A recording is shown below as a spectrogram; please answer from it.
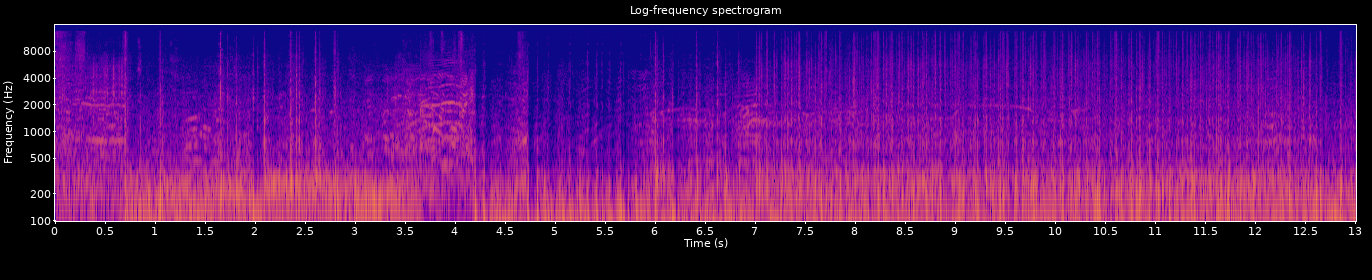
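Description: Fireworks display: a rapid run of bangs and crackles that thickens into a dense, continuous barrage about four seconds in. Crowd voices are mixed in.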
